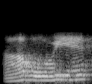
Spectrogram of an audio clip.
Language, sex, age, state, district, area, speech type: Hindi, male, 18-30, Madhya Pradesh, Gwalior, rural, conversation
